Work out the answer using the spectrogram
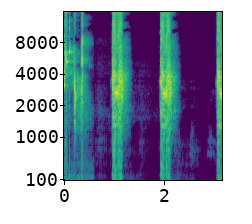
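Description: Long-tailed shrike giving harsh, raspy notes roughly once a second, after a few quick chattering notes at the start.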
